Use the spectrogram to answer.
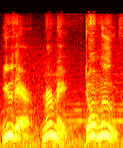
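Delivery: loud, high order to freeze; commanding shout. Acted. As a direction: bark an order to stop. Pirate orders mermaid to stop.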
